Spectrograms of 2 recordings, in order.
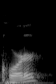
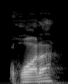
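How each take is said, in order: First: The R sound is clearly pronounced in the word. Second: The R sound is dropped from the word. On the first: The speaker calls it right. "instead of quarter" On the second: The speaker calls it wrong. "I would say things more like um, quada"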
